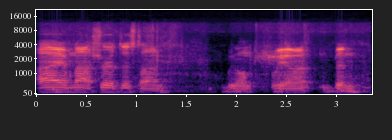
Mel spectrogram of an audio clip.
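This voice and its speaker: A man's voice: lowish voice, fairly even intonation, moderate pace, vocal fry, sharp tone, slight background noise, rough recording. A man reading out a formal staff report at a public meeting in a plain, procedural way.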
